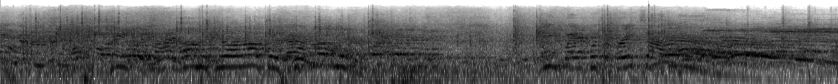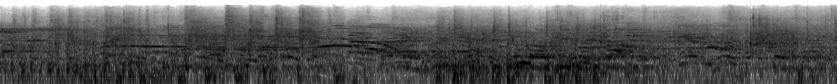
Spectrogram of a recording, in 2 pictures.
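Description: Children shout and cheer excitedly nearby.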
